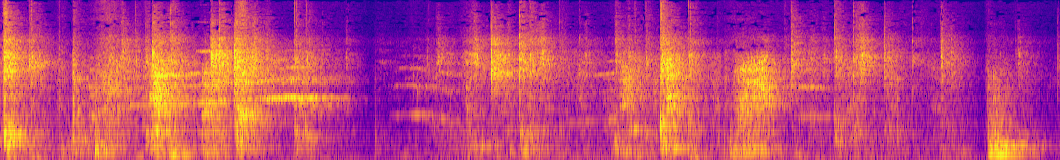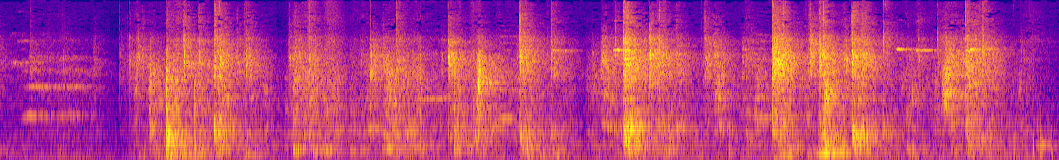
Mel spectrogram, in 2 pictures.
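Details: A Shiba Inu boxing in play gives short whiny yips and grumbles amid bursts of scuffling noise.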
